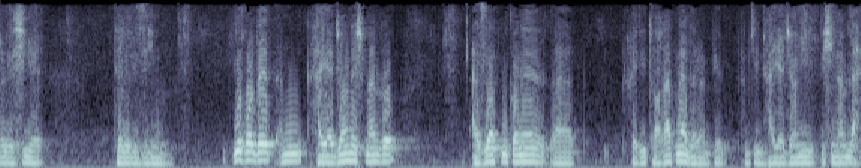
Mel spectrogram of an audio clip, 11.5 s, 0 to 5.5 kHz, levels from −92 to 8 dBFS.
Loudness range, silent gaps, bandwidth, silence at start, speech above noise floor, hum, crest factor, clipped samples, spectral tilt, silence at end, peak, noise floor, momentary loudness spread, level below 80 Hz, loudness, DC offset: 4 LU; none; 5.4 kHz; 0 s; 30 dB; none; 14 dB; under 0.1%; -9 dB/octave; 0 s; 0 dBFS; -43 dBFS; 12 LU; -30 dBFS; -15 LUFS; 0.9%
